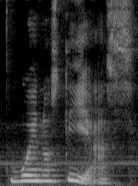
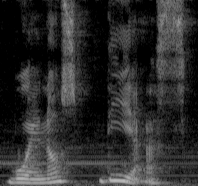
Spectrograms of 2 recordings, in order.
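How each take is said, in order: First: "Buenos días" said clearly, higher; clear model. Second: "buenos días" slowly, each word apart; slow and careful. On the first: Teacher greeting students with good morning. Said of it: "we say". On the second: Teacher drilling good morning slowly. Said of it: "to make it more flowing". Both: Shown as a demonstration.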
